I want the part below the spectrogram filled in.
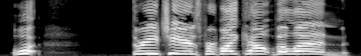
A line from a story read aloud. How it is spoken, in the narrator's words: Hawk shouted, mischief sparking in his eyes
